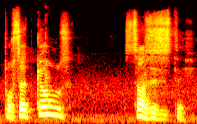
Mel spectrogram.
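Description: A man's voice: high voice, very animated, a little slow, darkish tone, breathy edge, heavily acted. A man playing a polite, put-upon newspaper columnist in a comic radio play, formal and mock-dramatic. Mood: polite, resigned. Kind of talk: comic radio play in 1930s-40s style.

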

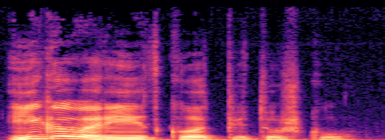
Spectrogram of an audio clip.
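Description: A man's voice: fairly high pitch, sing-song, moderate pace, gravelly, a little mellow, no echo. A man narrating a children's fairy tale in a folksy, theatrical storytelling style.

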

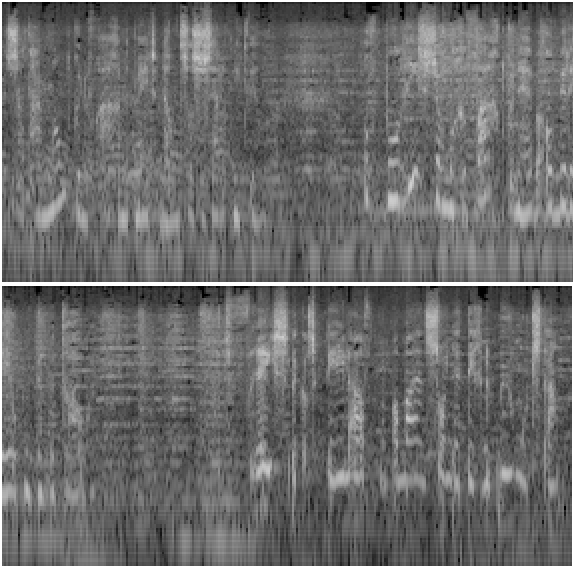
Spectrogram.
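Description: A woman's voice: high-pitched, fairly quick, music in the background. An actress in a Dutch radio drama playing an eager, romantic young girl at her first grand ball, dreamy and yearning. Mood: yearning, distressed.

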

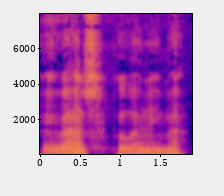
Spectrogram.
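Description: A man's voice: lowish voice, completely flat delivery, slow pace, creaky, warm tone. An actor playing a pompous, cowardly, gluttonous king in a radio farce, with a broad Austrian accent and grandiloquent, crude manner. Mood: drowsy, muttering. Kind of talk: theatrical radio play acting in broad dialect. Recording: reverberant studio radio play.

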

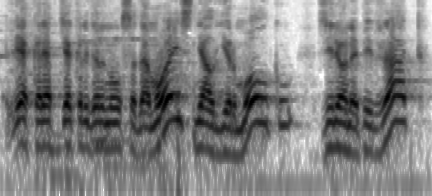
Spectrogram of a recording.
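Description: A man's voice: medium pitch, sing-song, normal speed, slightly rough. A man playing a playful fairy-tale narrator in an old radio play, reading scripted storybook narration. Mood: playful, wry. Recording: old radio drama with music.

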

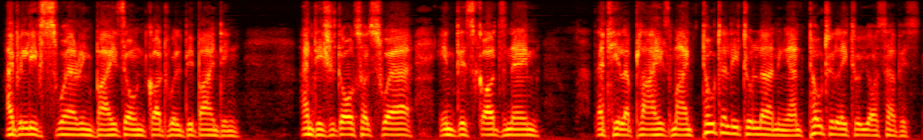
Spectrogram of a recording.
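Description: A man voicing a confident samurai counselor, measured, deferential and persuasive, in an audiobook story. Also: mid-range voice, fairly even intonation, fairly bright tone, no room sound, natural voice.

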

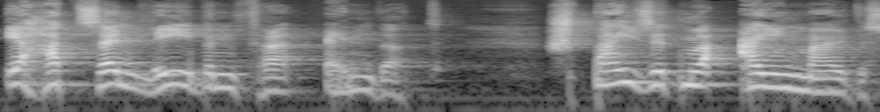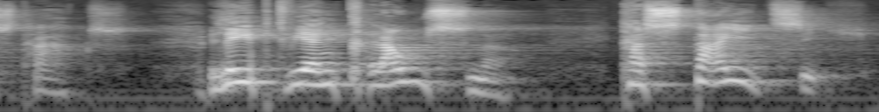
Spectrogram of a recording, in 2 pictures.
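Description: A smooth-tongued badger pleading for his kin in a classic radio play. His fairly high male voice rises and falls widely over deliberate verse. The room around him echoes. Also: lively intonation, sharp tone, heavily acted. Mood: earnest pleading. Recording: roomy, echoing radio studio recording.

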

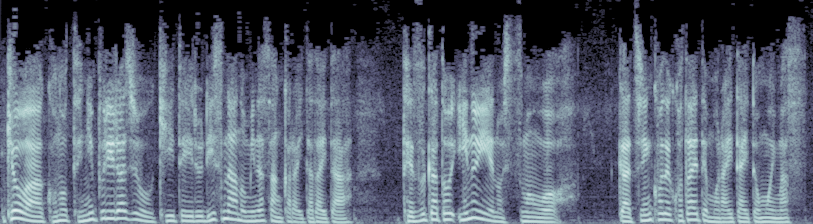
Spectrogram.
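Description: A woman voicing a calm, polite middle-school boy who hosts an anime radio school broadcast in a measured, gentle manner. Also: lowish voice, voice pushed down. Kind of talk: anime character radio segment. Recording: slightly dull radio recording, faint noise.

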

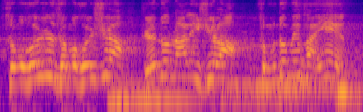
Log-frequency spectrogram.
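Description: An actor playing a hyper, talkative young male star gamer in an audio drama, chattering in rapid bursts. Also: very high-pitched, music in the background. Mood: agitated.

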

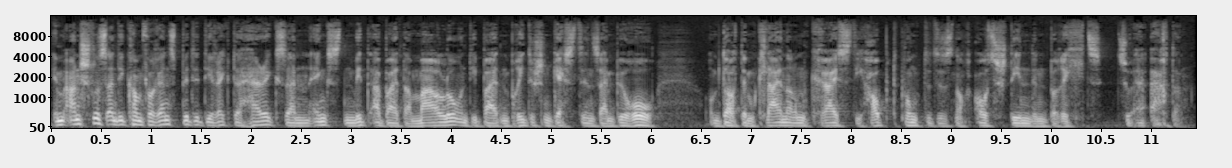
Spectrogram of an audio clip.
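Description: An actor as the sober narrator of a 1960s German science fiction radio drama, reading in a factual, precise style. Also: male voice, low-pitched, a little fast, a bit bright, breathy edge.

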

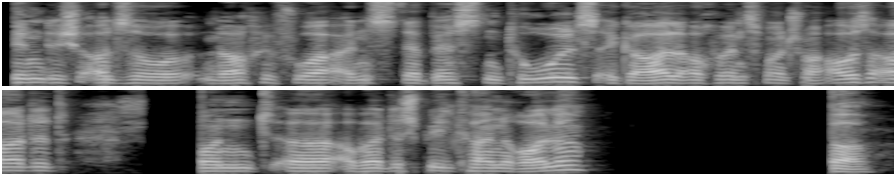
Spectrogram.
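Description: A man's voice: mid-range voice, fairly even intonation, unhurried, warm tone, no echo. Middle-aged man with a Rhine-Hessian accent, dry sound. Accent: Rhine-Hessian, mixing Hessian and Palatine. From Rhine-Hesse, Germany. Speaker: political candidate answering questions. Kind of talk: informal spontaneous self-presentation. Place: online voice chat.

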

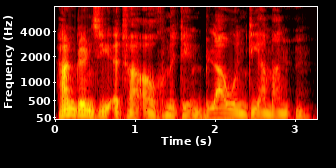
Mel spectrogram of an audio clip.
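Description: Persistent inspector, husky, lively intonation. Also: male voice, sits low, measured pace. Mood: questioning. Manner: insistent, probing questioning. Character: dogged middle-aged Paris police inspector.

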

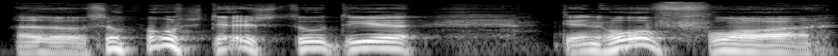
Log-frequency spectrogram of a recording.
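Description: A man playing a kindly, amused old Austrian emperor in a radio play, halting, courtly and indulgent. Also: mid-range voice, big pitch swings, exaggerated voice.

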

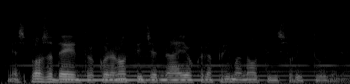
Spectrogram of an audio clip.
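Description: A bitter, haunted grieving son. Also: male voice, steady tone, a little fast, creaky, loud music behind the voice. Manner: bitter irony, shifting from loud outbursts to low hushed tones. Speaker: stage actor. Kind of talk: theatrical monologue.

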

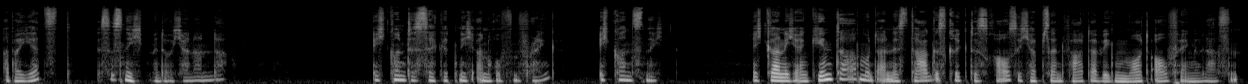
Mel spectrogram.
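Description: Breathy, intimate young woman in radio drama. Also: deep voice, no room sound, exaggerated voice. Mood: hushed confession. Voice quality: breathy, often sinking to a whisper. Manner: hushed, confiding, deliberate phrasing. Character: young pregnant woman, earnest and intimate lover with a guilty past. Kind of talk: German radio drama acting.

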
